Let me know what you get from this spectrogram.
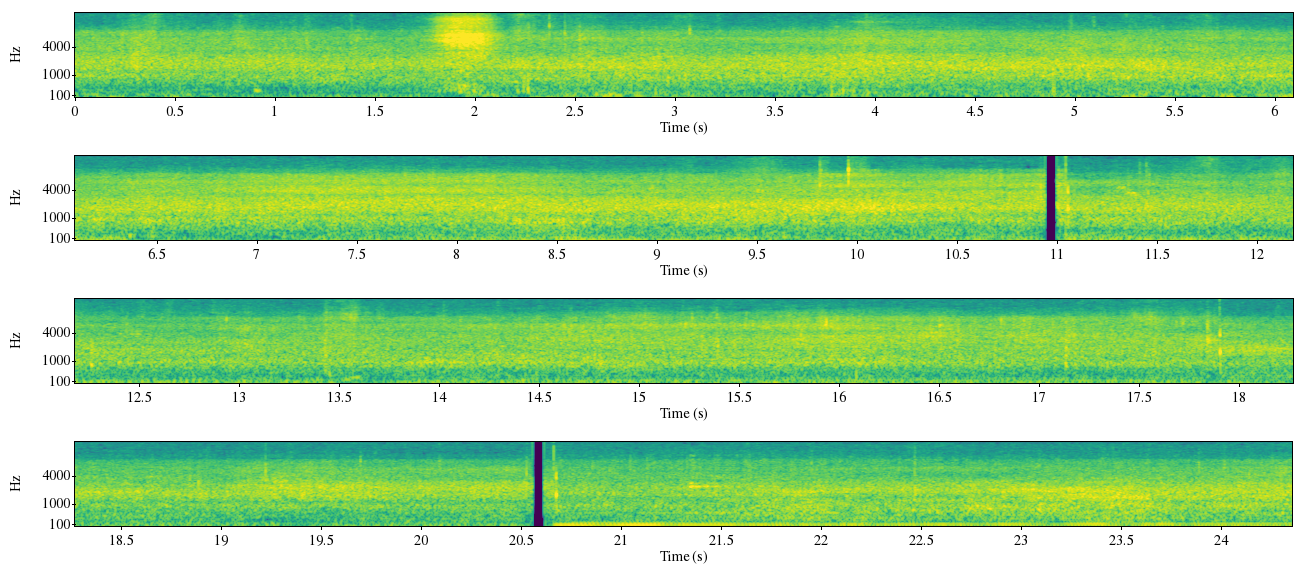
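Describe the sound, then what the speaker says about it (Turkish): Steady, broad wind roar blowing continuously, with gusty rumble that grows heavier and closer near the end. "Bir sıkıntı var ama rüzgar da çıktı."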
